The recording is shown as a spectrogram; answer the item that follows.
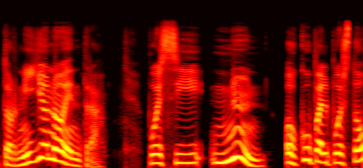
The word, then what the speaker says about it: nu: La palabra ahora se escribe nu y se pronuncia tal cual, nu.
